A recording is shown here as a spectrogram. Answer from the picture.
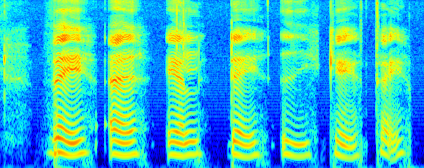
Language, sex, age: Swedish, female, 54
